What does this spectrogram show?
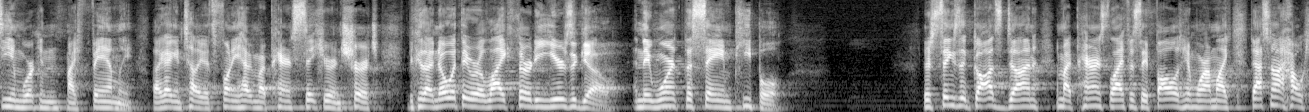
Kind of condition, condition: setting, large echoing room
